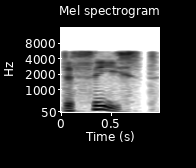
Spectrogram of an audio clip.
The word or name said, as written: deceased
